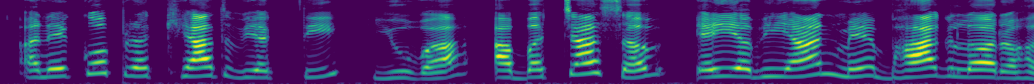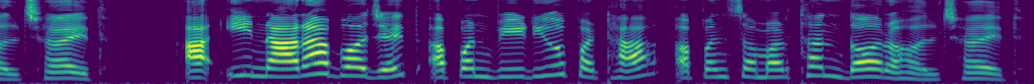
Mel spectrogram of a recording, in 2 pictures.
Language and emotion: Maithili, neutral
